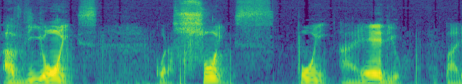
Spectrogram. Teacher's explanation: quem vem primeiro é a vogal e que vem depois é semivogal · Aviões, o E começa a ter um som de I.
